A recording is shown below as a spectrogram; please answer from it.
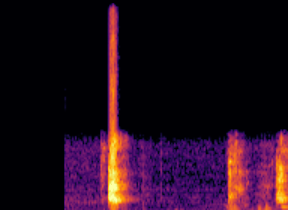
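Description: A Boston Terrier puppy gives one sharp, bright bark, then two shorter, softer barks, claiming its spot.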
